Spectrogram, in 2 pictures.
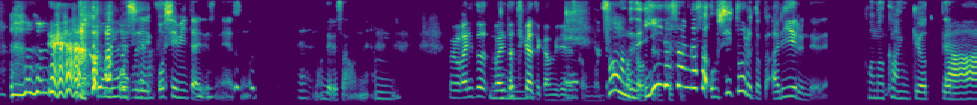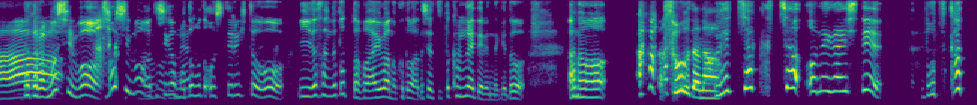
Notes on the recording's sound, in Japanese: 緊急事態宣言の発出に基づき、リモート環境にて収録しております。ふだんの配信よりも聞きづらい箇所などあるかもしれませんが。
